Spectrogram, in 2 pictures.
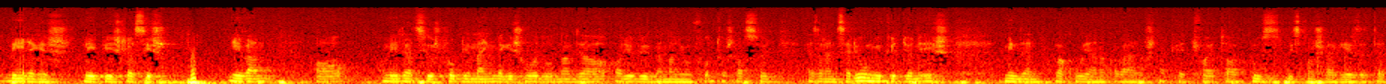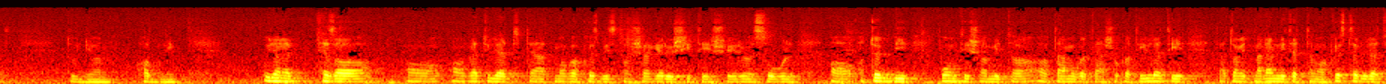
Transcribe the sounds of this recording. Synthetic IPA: leːɲɛɡɛʃleːpeːʃlɛsːeːʃɲilvaːnɒ | miɡraːt̪sioːʃpro̞bleːmaːjiŋkmɛɡiʃord̪oːd̪nɒɡd̪ɛɒːjøvøːbɛnːɒɟo̞ɱfo̞nt̪o̞ʃɒsho̞ɟ | ɛzɒɾɛnt̪sɛrjoːlmyːkø̞ɟːøneːʃ | mind̪ɛnlɒkoːjaːnɒkɒvaːɾo̞ʃnɒkɛɟfɒjt̪ɒplusbist̪o̞nʃaːɡieːrzɛt̪ɛt̪ː | uɟːo̞n | ɒd̪ni | uɟɒnɛɛzɒ | vɛt̪ylɛt̪ːɛɦaːt̪mɒɡɒkø̞zbist̪o̞nʃaːɡɛɾøːʃiːt̪eːʃeːɾøːlsoːl | ɒːt̪ø̞bːi | po̞nt̪iʃɒmit̪ɒːt̪aːmo̞ɡɒt̪aːʃo̞kɒt̪ilːɛt̪i | t̪ɛɦaːt̪ɒmit̪maːɾɛmliːt̪ɛt̪ːɛmɒkøst̪ɛɾylɛt̪

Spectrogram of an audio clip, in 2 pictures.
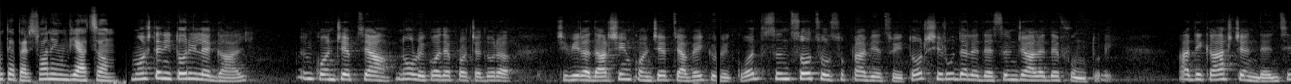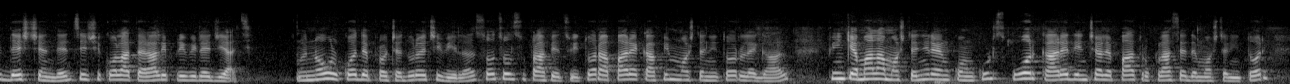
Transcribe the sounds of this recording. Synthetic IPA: ult̪e̞pe̞rsoane̞ɨnvjat̪səmo̞ʃt̪e̞nit̪o̞ɾile̞ɡalʲ | ɨŋko̞nt͡ʃe̞p̚t̪sianoulujkod̪̚d̪e̞pɾo̞t͡ʃe̞d̪uɾə | t͡ʃiviləd̪arʃiɨnko̞nt͡ʃe̞p̚t̪siave̞kʲulujko̞d̪sunt̪so̞t̪sulsupɾavije̞t̪suit̪o̞rʃiɾud̪e̞le̞d̪e̞sɨnd͡ʒe̞ale̞d̪e̞fuŋk̚t̪ulṵj | ad̪ikəaʃt͡ʃe̞nd̪e̞nt̪sid̪e̞ʃt͡ʃe̞nd̪e̞nt̪siʃiko̞lat̪e̞ɾalipɾivile̞d͡ʒia̰t̪sʲ | ɨnːo̞ulko̞d̪̚ːe̞pɾo̞t͡ʃe̞d̪uɾət͡ʃiviləso̞t̪sulsupɾavje̞t̪suit̪o̞ɾapaɾe̞kafind̪mo̞ʃt̪e̞nit̪o̞rle̞ɡal | find̪kʲe̞mat̪lamo̞ʃt̪e̞niɾe̞ɨŋko̞ŋkurskuo̞rkaɾe̞d̪int͡ʃe̞le̞pat̪ɾuklase̞d̪e̞mo̞ʃt̪e̞nit̪o̞rʲ

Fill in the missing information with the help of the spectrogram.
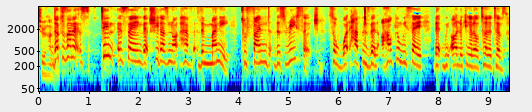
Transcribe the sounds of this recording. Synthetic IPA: tʰʉdɔk̚tə˞zanəs | tʰĩnɪz̥seɪɪ̃ŋðɨtʃidʌznət̚həvðɨmʌni | tʰəfʌ̃nðɪsɹisɜ˞t͡ʃsoʊwʌt̚hæpə̃n̩zðɨ̃nhaʊkʰɨ̃nwiseɪðɨt̚wiʔə˞lʊkɪ̃ŋɨɾɔl̩ˠtʰɜ˞nɨɾɪvz̥

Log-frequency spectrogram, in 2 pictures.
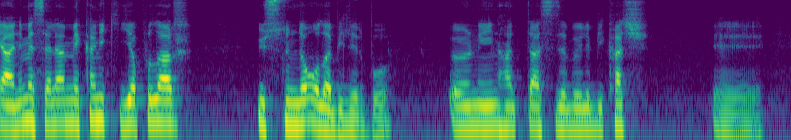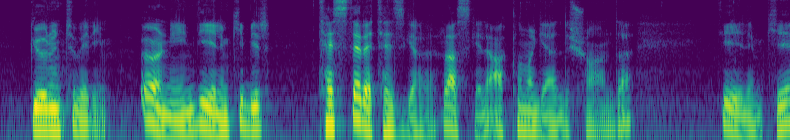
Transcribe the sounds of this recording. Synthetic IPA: jaːnimese̞lʲaːmekʰanicjapʰɯlˠaɾ | yst̪ʰynd̪ɛo̞lˠabilʲiɾbu | øɾne̞jinɦat̪ʰːaːsizɛbø̞jlʲɛbiɾkʰat͡ʃ | ɟ̥ø̞ɾynt̪ʰyve̞ɾḭːḭm | øɾnejind̪ije̞lʲimcʰibiɾ | t̪ʰɛst̪leɾɛt̪ʰɛzɟaɯ̰ɾascelʲɛ̰a̰klˠɯmaɟælʲd̪iʃua̰nd̪a̰ | d̪̥ije̞lʲimcʰi

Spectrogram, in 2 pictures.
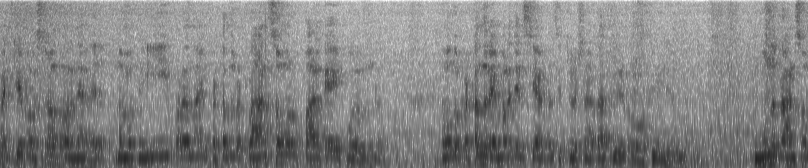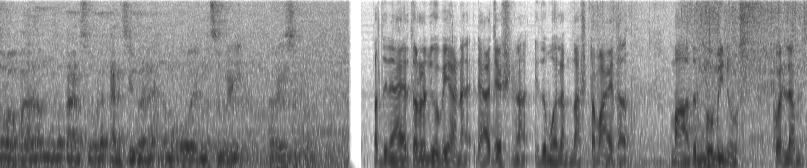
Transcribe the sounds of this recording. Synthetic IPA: ɐtːɐjɐprɐɕnɐmenːɨpɐrɐɲːaːlnɐmukːɨiːpɐrɐjunːaipeʈːɐnːɐoɾuʈraːnsomɐrpaːɭkeːjipːoːjɐuɳɖɨ | nɐmukːɨpeʈːɐnːɐouɾɨemɐrd͡ʑensijaːjʈːɨsitːueːʂɐnaːjʈːaːfiːlroːfijuɳɖiɾṵnːɐ̰ | muːnːɨʈraːnso̞ːmɐropaːjɐnːɐmuːnːɨʈraːnsoːmɐrilekɐnɐsiːbɐnenɐmukːɨoːjimɐsːɨʋɐɻiɐrɐʋit͡ɕːuʈːɐ̰ðṵ | pɐðinaːjɾɐt̪ːoɭːɐmɾuːbɐjaːɳɨ̰ɾaːd͡ʑeːʂnɐ̰iðɨmuːlɐmnɐʂʈɐmaːjɐðɨ | maːd̪rbʱuminuːskolːɐm

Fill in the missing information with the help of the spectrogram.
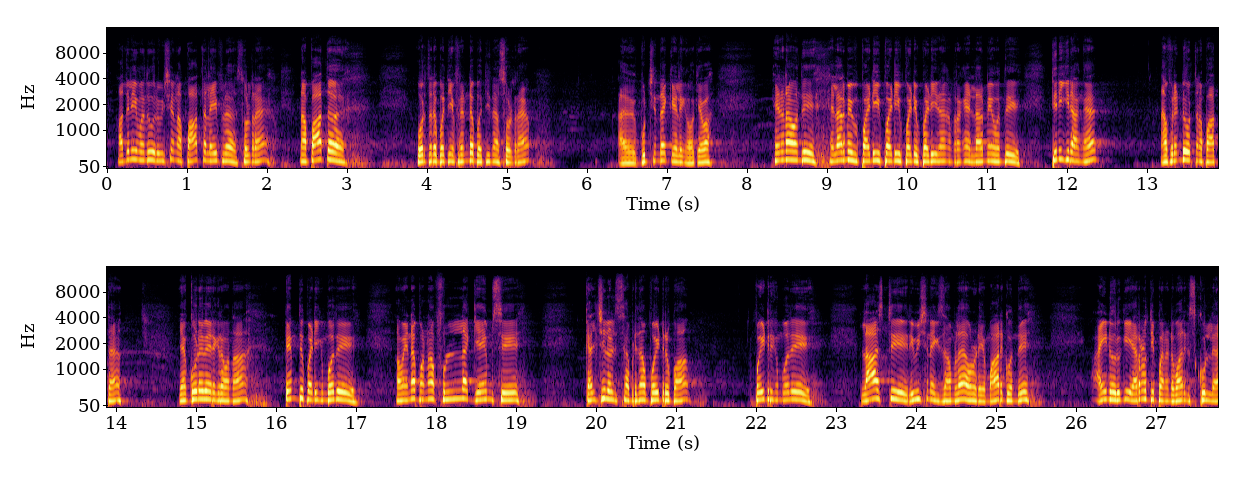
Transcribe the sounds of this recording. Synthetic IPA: ɐðɪlɐjʊ̃ʋɐnd̪ɯɔɾɯʋɪʂɐjɐ̃nãːpaːɾt̪ːɐlɐɪfɪlɐsɔlɾẽːnãːpaːɾt̪ːɐ | ɔɾɯt̪ːɐnɐpːɐt̪ːɪjʊ̃fɪɾɛɳɖɐpɐt̪ːit̪ãːsɔlɾẽː | ɐðɯpʊɽɪt͡ʃːɪnd̪ãːkeːɭɯŋɡɐoːkeːʋaː | ɛnːɐnːaːʋɐnd̪ɯɛlːaːɾɯmeːpɐɽipɐɽipɐɽipɐɽɪɾãːkɐɳɾaːŋɡɐɛlːaːɾɯmeːʋɐnd̪ɯt̪ɪnɪk̬ʲːɪɾaːŋɡɐ | nãːfɾɛɳɖɯɔɾɯt̪ːɐnɐpaːɾt̪ẽː | ẽːkuːɽɐʋeːɪɾɯkːɪɾɐʋɐnd̪ãːʈɛnt̪ɯpɐɽɪkːɯmpoːðɯ | ɐʋɛ̃ɛnːɐpɐɳɐnaːfʊɭːɐɡeːms | kɐlt͡ʃʊɾɐlsɐpːɐɽɪt̪ãːpoːjɪʈːɪɾɯpːãː | poːjɪʈːɪɾɯkːɯmpoːðɯ | laːsʈɯɾɪʋɪʂɐnɛksaːmlɐʋɐnɯɽɐjɐmaːɾkɯʋɐnd̪ɯ | ɐɪnuːɾɯk̬ːɯɛɾɐnuːt̪ːipɐnːɐɳɖɯmaːɾkːɯskuːllɐ

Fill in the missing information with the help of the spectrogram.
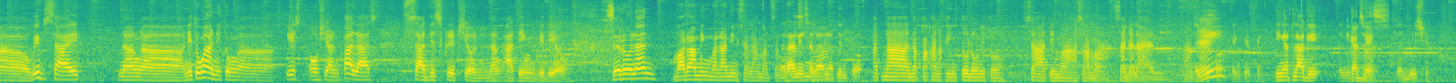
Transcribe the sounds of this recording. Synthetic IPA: wɛbsajt̪̚ | nɐŋanɪt̪oŋanɪt̪oŋaʔist̪ʔoʃɐnpalasː | ɐd̪ɪskɾɪpʃonːɐŋʔaːt̪ɪŋvid̪ɛo | sɛɾoːland̪̚ | mɐɾaːmɪŋmɐɾaːmɪŋsɐlaːmɐt̪sɐmɐɾaːmɪŋɐlaːmɐt̪̚d̪ɪnpoʔɐt̪̚nɐnɐpɐkɐlɐkɪŋt̪uːloŋnɪt̪o̞ | sɐʔaːt̪ɪŋmɐŋakɐsaːmɐsɐɡɐla̰ʔa̰nʔokɛjt̪ɛŋkjṵt̪ɛ̰ŋkʔiŋɐt̪laːɡɪ | ɛŋɡad̪lɛs | ɡad̪liʃit

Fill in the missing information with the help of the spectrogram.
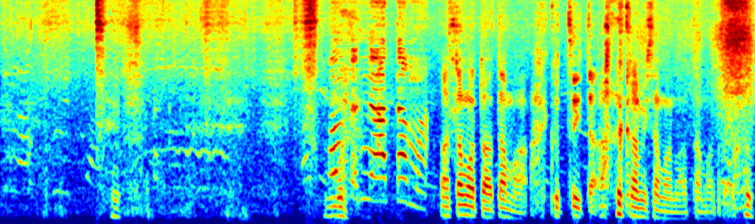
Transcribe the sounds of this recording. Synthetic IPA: at̪amaat̪amat̪o̞at̪amakɯ̟tt͡sɨit̪akamʲisamanoat̪amat̪o

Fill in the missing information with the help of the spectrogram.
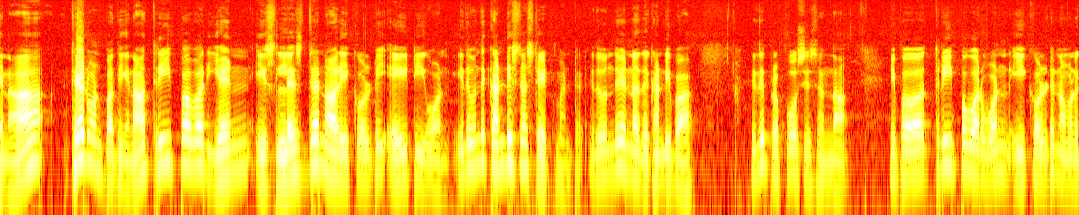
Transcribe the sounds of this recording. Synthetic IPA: ɐnːaː | t̪ʰeːɖʋɐnpaːɾt̪ĩːŋɡɐnːaːt̪ʰɾiːpɐʋɐɾɛnɪslɛs̬d̪ɐnaːɾiːkʋɐlɪʈiʔeɪʈiʋɐnɪ̰ðɯʋɐnd̪ɯkɐɳɖɪʂɐnɐsʈeːʈmɛɳʈɪðɯʋɐnd̪ɯɛnːɐðɯkɐɳɖɪpːaː | ɪðɯpɾɐpoːsɪsɐnd̪ã̰ː | ɪpːoːt̪ɾiːpɐʋɐɾʋɐniːkɐlʈinɐmːɐɭɯ

